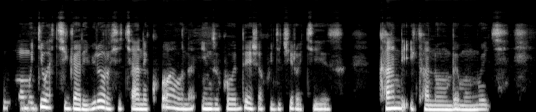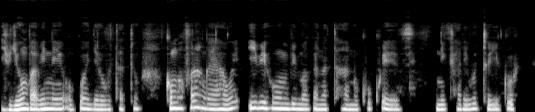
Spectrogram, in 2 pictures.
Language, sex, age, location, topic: Kinyarwanda, female, 25-35, Huye, finance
